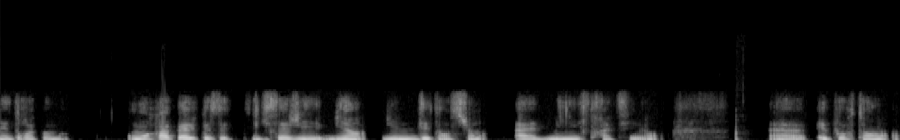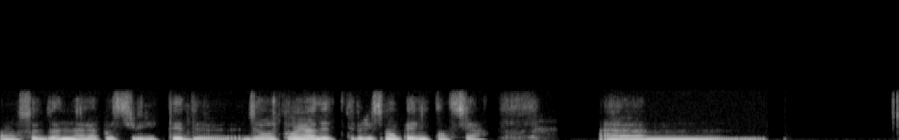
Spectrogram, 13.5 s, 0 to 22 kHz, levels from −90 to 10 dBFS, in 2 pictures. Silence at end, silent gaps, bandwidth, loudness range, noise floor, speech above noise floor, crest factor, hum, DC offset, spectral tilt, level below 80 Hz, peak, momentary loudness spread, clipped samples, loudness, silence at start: 1 s; none; 7.6 kHz; 4 LU; -78 dBFS; 57 dB; 20 dB; none; under 0.1%; -8 dB/octave; -58 dBFS; -2 dBFS; 12 LU; under 0.1%; -22 LUFS; 0 s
